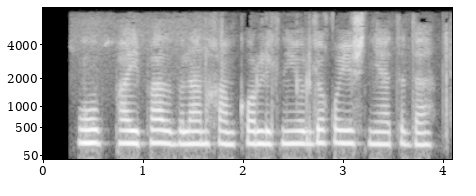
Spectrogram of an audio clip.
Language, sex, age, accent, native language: Uzbek, female, 18-24, Jizzax, Uzbek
